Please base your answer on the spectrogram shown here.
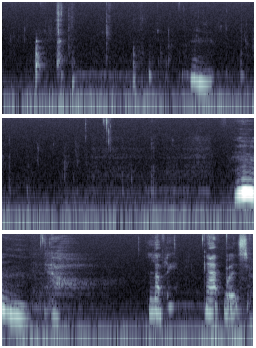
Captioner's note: sigh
